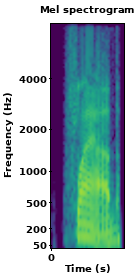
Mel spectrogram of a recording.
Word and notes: flab: American English

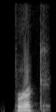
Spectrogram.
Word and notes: burk: American English

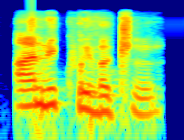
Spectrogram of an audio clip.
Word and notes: Unequivocal: Indian

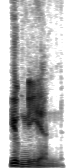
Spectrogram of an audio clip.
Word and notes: Jungian: American English

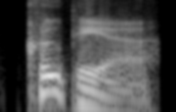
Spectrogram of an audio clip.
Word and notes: croupier: British English

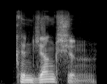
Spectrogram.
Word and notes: conjunction: British English

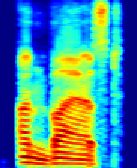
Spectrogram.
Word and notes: unbiased: British English

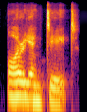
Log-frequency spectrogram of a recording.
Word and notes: orientate: Indian

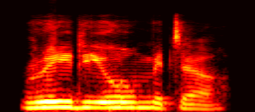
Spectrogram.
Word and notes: radiometer: Indian

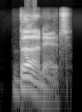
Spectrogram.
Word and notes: burnet: British English

